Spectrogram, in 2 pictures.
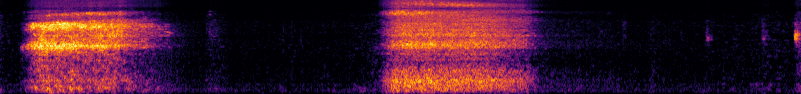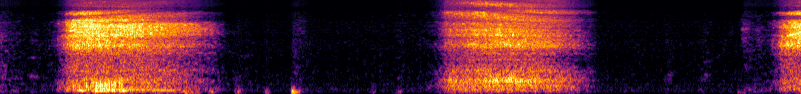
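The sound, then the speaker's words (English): Deep, mindful breathing: slow, long, airy breaths in an even rhythm, each swelling and fading over a few seconds, separated by quiet pauses, with another breath beginning at the end. “taking three deep, mindful breaths.”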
